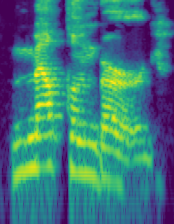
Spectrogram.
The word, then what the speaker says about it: Meckemburg: This is former Denver Broncos captain and all-pro linebacker Karl Meckemburg.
